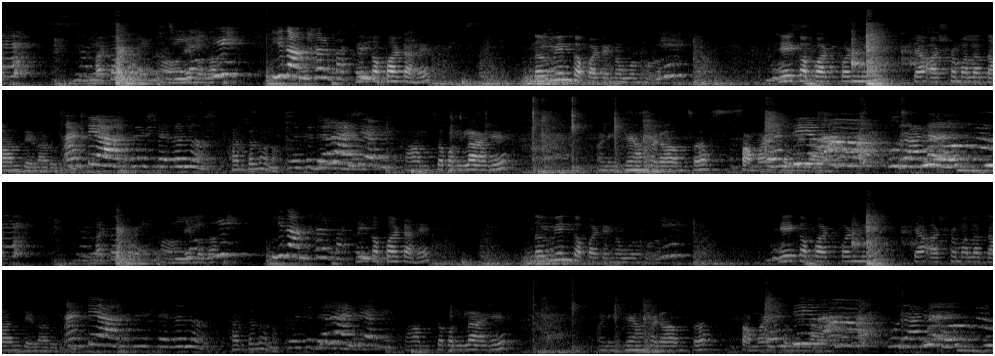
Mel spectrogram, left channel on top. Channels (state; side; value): quieter; right; 8.0 dB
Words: हे बघा हे कपाट आहे, नवीन कपाट आहे 90. हे कपाट पण मी त्या आश्रमाला दान देणार होते. हा चला ना. हा आमचा बंगला आहे आणि इथे हा सगळा आमचा सामान ठेवलेला आहे.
